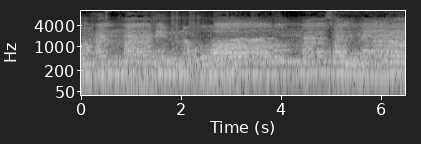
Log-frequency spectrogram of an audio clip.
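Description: Several men's voices chanting a devotional song together in long, held melodic phrases.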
